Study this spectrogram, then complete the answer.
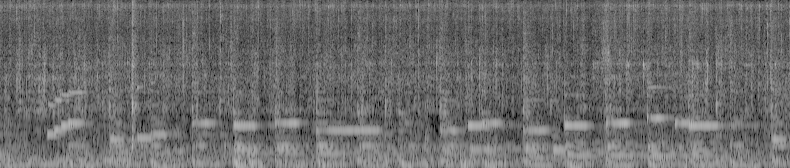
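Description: Beef and broccoli stir-fry seasoned with black pepper sizzles loudly and steadily in a hot pan, a dense, continuous frying hiss heard up close. A tonal melodic line runs underneath, and no one speaks.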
